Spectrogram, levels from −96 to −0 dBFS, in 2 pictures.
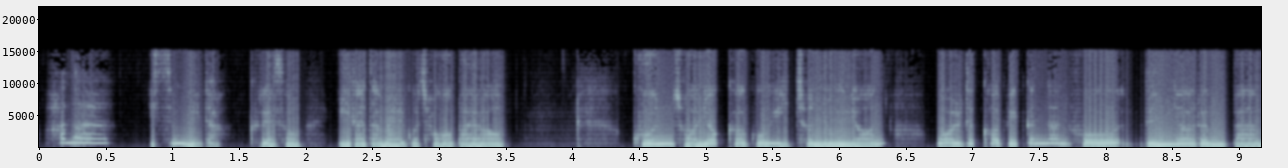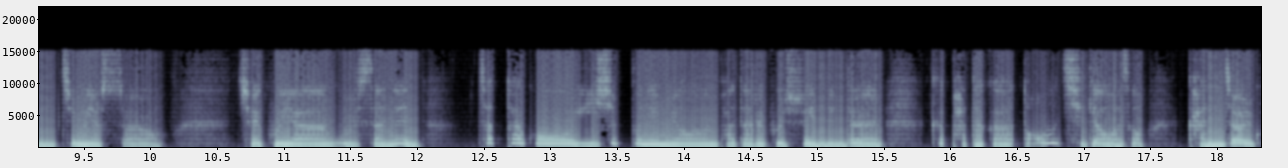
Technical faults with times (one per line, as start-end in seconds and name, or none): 0.00-18.33 planar audio read as interleaved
